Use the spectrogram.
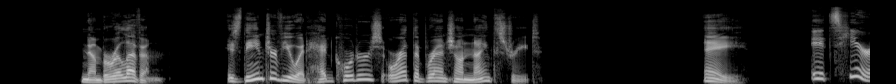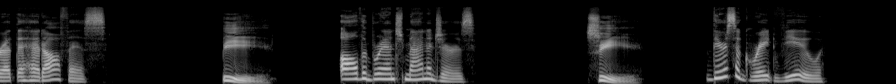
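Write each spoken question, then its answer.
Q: Is the interview at headquarters or at the branch on 9th Street?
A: A: It's here at the head office.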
